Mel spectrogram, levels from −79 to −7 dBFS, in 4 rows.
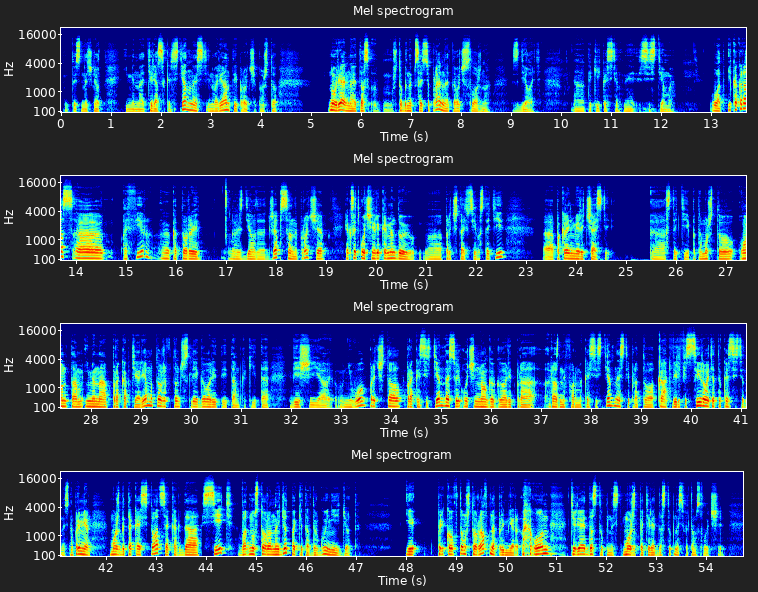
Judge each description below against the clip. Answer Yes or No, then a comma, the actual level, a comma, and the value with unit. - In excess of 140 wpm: No, average, 135 wpm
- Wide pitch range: No, average, 4.4 semitones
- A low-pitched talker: Yes, low, 115 Hz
